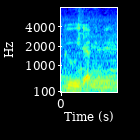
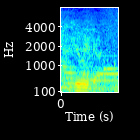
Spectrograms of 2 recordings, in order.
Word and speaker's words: geoduck: good too oh called geoduck it's not I think the Pokemon is geoduck but yeah it's actually pronounced gooey duck I don't know how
